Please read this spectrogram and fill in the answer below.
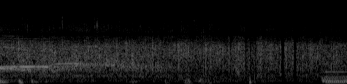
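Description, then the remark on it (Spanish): A church audience applauds God steadily, a dense wash of many hands clapping together at moderate volume for a few seconds with no voices standing out. “Oh, yo no sé, yo estaría dándole un aplauso más fuerte a Dios en este lugar.”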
